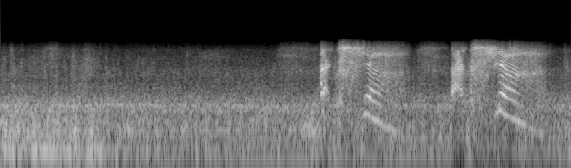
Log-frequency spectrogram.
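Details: Person sneezing repeatedly, unstifled: two loud sneezes, each a sharp inhaled catch followed by an explosive burst, over quiet outdoor background noise.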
